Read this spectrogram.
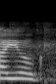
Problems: constant background noise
